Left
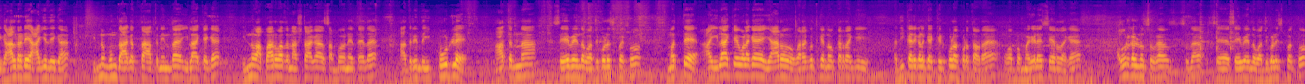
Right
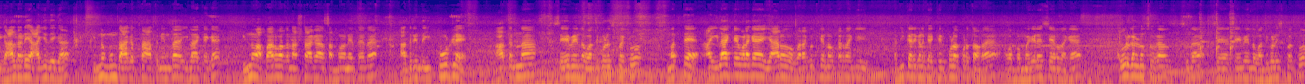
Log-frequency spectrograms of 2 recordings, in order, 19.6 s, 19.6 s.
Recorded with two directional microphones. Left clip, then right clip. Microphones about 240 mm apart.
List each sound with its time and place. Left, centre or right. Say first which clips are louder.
0.0 s speech: left 4 dB; left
